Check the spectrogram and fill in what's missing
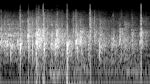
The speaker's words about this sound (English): We have Ken Ashigbe. He's the CEO of the Telecom Chamber. A round of applause to him, please.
